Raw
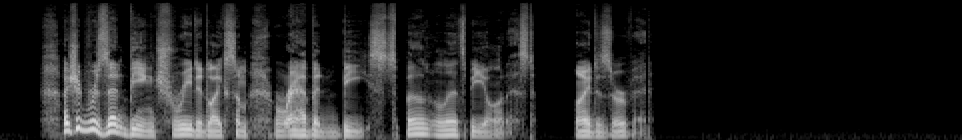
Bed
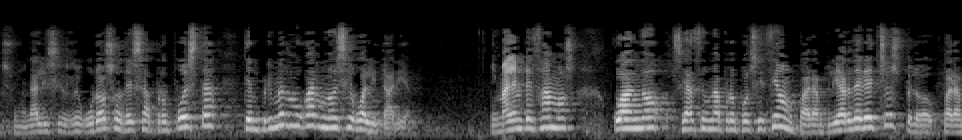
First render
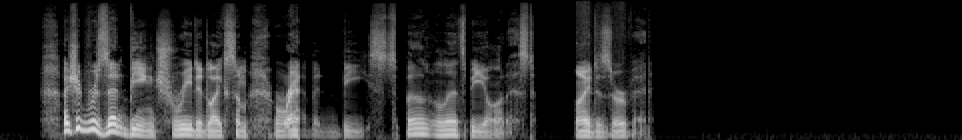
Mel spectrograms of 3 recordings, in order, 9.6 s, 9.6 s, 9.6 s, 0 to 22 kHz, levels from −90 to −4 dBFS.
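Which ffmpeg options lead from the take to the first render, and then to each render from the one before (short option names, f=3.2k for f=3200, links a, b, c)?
-filter_complex "[0:a]asettb=1/sr,asplit=3[a][b][c];[a]atrim=end=1.344[d];[b]atrim=start=1.34:end=2.13,asetpts=PTS-STARTPTS,afade=t=in:d=0.004:c=qsin,afade=t=out:st=0.786:d=0.004:c=qsin,lowpass=9.7k[e];[c]atrim=start=2.126[f];[d][e]acrossfade=d=0.004:c1=hsin:c2=qsin[g];[g][f]acrossfade=d=0.004:c1=qsin:c2=hsin,asettb=1/sr,asplit=3[h][i][j];[h]atrim=end=5.174[k];[i]atrim=start=5.17:end=6.43,asetpts=PTS-STARTPTS,afade=t=in:d=0.004:c=qsin,afade=t=out:st=1.256:d=0.004:c=qsin,acrusher=bits=8:mode=log:mix=0:aa=0.000001[l];[j]atrim=start=6.426[m];[k][l]acrossfade=d=0.004:c1=hsin:c2=qsin[n];[n][m]acrossfade=d=0.004:c1=qsin:c2=hsin,asplit=2[o][p];[o]atrim=end=2.99,asetpts=PTS-STARTPTS,afade=t=out:st=2.986:d=0.004:c=hsin[q];[p]atrim=start=2.99,asetpts=PTS-STARTPTS,afade=t=in:d=1.4[r];[q][r]concat=n=2:v=0:a=1"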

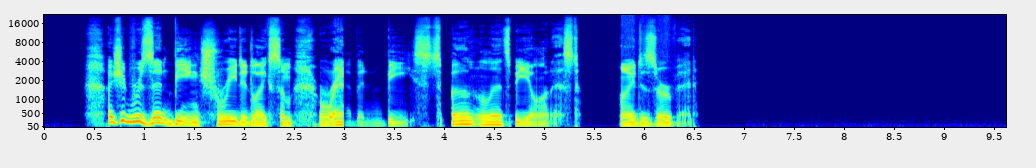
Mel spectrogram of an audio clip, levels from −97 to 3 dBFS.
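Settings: -filter_complex "[0:a]acrossover=split=400|3000[a][b][c];[b]acompressor=threshold=-42dB:ratio=3[d];[a][d][c]amix=inputs=3:normalize=0,alimiter=limit=-18.5dB:level=0:latency=1:release=64"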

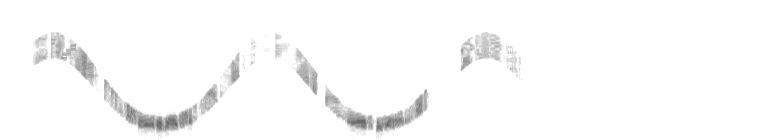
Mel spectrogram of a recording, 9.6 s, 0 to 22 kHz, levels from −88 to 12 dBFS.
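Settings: -af "acrusher=samples=10:mix=1:aa=0.000001:lfo=1:lforange=10:lforate=0.66,afftfilt=real='re*between(b*sr/1024,360*pow(6600/360,0.5+0.5*sin(2*PI*0.37*pts/sr))/1.41,360*pow(6600/360,0.5+0.5*sin(2*PI*0.37*pts/sr))*1.41)':imag='im*between(b*sr/1024,360*pow(6600/360,0.5+0.5*sin(2*PI*0.37*pts/sr))/1.41,360*pow(6600/360,0.5+0.5*sin(2*PI*0.37*pts/sr))*1.41)':win_size=1024:overlap=0.75"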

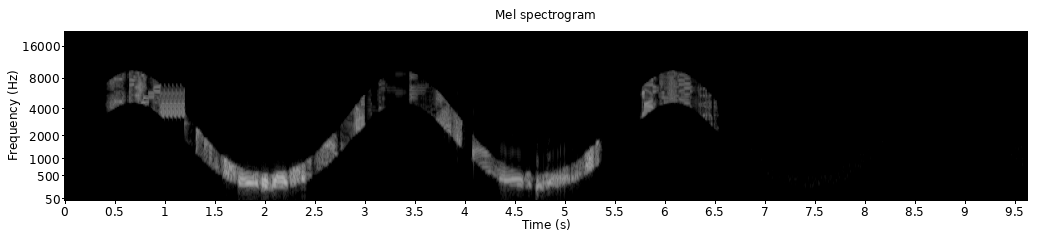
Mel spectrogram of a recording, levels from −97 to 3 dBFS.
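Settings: -filter_complex "[0:a]asettb=1/sr,asplit=3[a][b][c];[a]atrim=end=3.774[d];[b]atrim=start=3.77:end=5.2,asetpts=PTS-STARTPTS,afade=t=in:d=0.004:c=qsin,afade=t=out:st=1.426:d=0.004:c=qsin,acompressor=threshold=-43dB:ratio=3:attack=3.2:release=140:knee=1:detection=peak[e];[c]atrim=start=5.196[f];[d][e]acrossfade=d=0.004:c1=hsin:c2=qsin[g];[g][f]acrossfade=d=0.004:c1=qsin:c2=hsin,asplit=7[h][i][j][k][l][m][n];[h]atrim=end=0.992[o];[i]atrim=start=0.948:end=0.992[p];[j]atrim=start=0.948:end=0.992[q];[k]atrim=start=0.948:end=0.992[r];[l]atrim=start=0.948:end=0.992[s];[m]atrim=start=0.948:end=0.992[t];[n]atrim=start=1.188[u];[o][p]acrossfade=d=0.004:c1=hsin:c2=hsin[v];[v][q]acrossfade=d=0.004:c1=hsin:c2=hsin[w];[w][r]acrossfade=d=0.004:c1=hsin:c2=hsin[x];[x][s]acrossfade=d=0.004:c1=hsin:c2=hsin[y];[y][t]acrossfade=d=0.004:c1=hsin:c2=hsin[z];[z][u]acrossfade=d=0.004:c1=hsin:c2=hsin"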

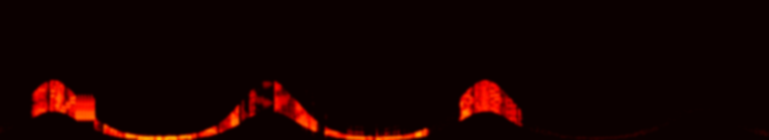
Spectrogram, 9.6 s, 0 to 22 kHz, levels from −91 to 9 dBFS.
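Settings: -af "volume=9.5dB"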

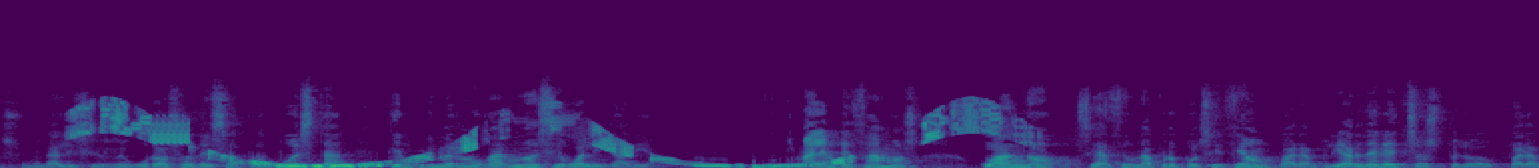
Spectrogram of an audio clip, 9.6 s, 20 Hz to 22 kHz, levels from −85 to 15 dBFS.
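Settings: -filter_complex "[1:a]volume=-14.5dB[a];[0:a][a]amix=inputs=2:normalize=0"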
